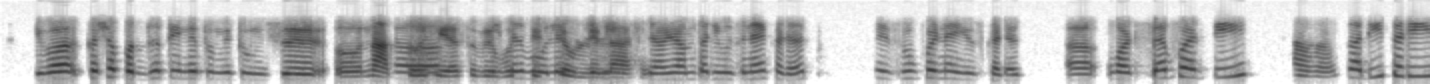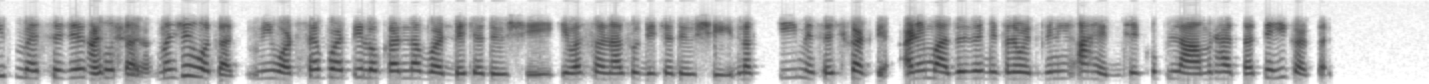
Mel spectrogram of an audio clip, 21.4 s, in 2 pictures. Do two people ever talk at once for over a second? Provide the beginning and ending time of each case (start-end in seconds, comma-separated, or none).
3.6-4.9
